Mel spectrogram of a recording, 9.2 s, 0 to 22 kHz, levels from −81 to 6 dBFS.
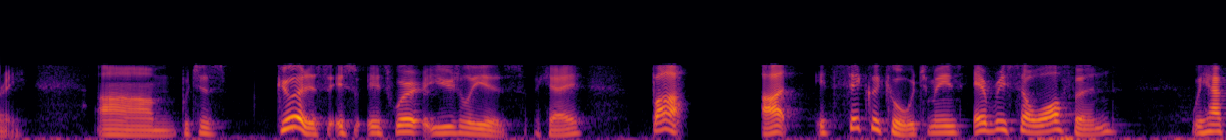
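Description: At 2.80 to 2.85 s, 3.11 to 3.26 s (just before "usually is") and 4.73 to 4.87 s, the speech hitches in three short stalls from a late packet. Each time the jitter buffer ran dry and the last sound was stretched, by 28, 62 and 50 ms, before carrying on with nothing lost. You hear a held, faintly buzzy syllable. On a spectrogram the harmonics run flat and smeared for those stretches, and the waveform shows a repeating, slightly dipping cycle.

From 5.06 to 5.74 s, just before "it's cyclical which means", the audio freezes for about two-thirds of a second. This is likely a call audio freeze, where packets were held up in transit. After a brief fading buzz, around 540 ms is silent, and then the speech resumes exactly where it stopped, so a gap has been inserted rather than anything removed. On the waveform this is a short decaying tail followed by a flat line, and on the spectrogram a blank vertical band, with the call path's usual ceiling at 4 kHz on either side.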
